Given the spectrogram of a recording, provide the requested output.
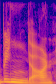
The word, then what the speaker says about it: Bindalen: Du er jo opprinnelig fra Sør-Helgeland og en eh, plass eller kommune som heter Bindal. Eller du uttaler det sikkert sånn, hvordan vi, sier du det? – Jeg er fra Bindalen.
